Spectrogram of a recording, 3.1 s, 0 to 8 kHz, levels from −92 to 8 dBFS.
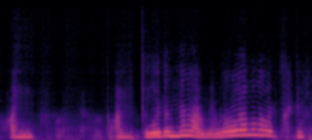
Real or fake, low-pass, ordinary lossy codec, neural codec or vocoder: fake; none; none; codec, 16 kHz, 0.5 kbps, FreqCodec, smaller model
